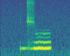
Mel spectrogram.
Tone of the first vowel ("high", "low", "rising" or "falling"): high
